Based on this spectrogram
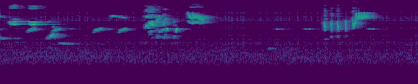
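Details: Springtime song thrush delivering its complicated song, a run of clear rising and falling whistled notes followed by buzzy, harsh high bursts and a short pause before a further rasping phrase.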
